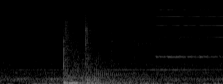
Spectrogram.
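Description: A telephone rings in The Stanley Parable, a steady electronic bell that starts abruptly and holds under a faint, hushed room ambience, with no talk over it.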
